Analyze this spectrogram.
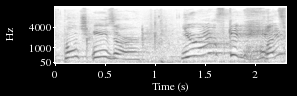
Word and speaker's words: pączki: these how do you say Richard roer it's punchies or you're asking hit let's phone our let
